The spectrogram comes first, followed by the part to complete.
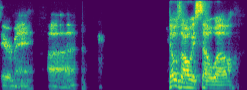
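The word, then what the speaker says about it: Hermès: obviously those'll sell well h e r mes I'm pretty sure you it's pronounced airme uh those always sell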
